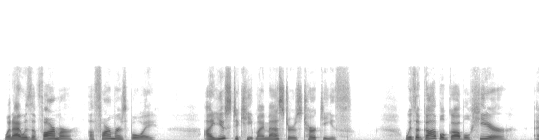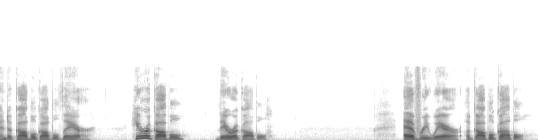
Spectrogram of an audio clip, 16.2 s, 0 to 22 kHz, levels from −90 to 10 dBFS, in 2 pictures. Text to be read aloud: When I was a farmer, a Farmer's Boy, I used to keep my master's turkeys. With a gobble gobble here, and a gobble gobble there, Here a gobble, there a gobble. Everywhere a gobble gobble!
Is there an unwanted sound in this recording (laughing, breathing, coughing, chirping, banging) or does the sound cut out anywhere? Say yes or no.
no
